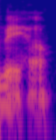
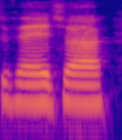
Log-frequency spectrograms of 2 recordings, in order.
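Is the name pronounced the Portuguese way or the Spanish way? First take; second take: Spanish; Portuguese. First: The name is pronounced the Spanish way. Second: The name is pronounced the Portuguese way. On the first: "I say Veja because I'm I speak Spanish" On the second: "If you pronounce it in Portuguese though"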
